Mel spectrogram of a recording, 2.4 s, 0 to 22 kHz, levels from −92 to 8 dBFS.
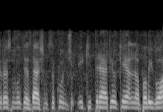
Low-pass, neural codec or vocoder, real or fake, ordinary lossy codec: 7.2 kHz; vocoder, 22.05 kHz, 80 mel bands, WaveNeXt; fake; Opus, 32 kbps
